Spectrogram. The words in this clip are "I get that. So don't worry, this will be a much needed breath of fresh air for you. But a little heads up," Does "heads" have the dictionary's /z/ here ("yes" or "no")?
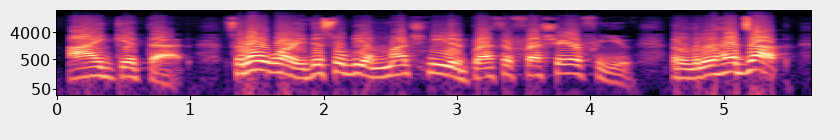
yes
